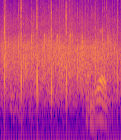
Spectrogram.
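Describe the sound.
A large audience claps steadily and densely to thank military veterans standing among them, a sustained wash of applause, with a voice briefly rising over it near the end.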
